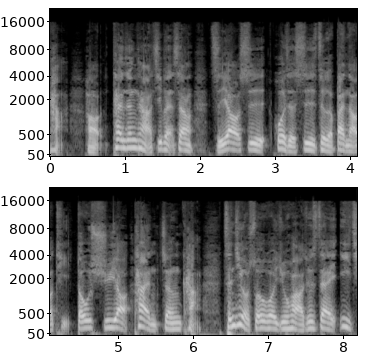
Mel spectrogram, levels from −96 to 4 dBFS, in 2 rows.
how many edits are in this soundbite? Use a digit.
2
